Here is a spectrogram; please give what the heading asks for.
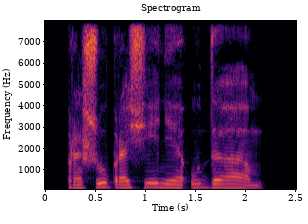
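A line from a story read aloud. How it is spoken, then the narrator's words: Groaning. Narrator (Russian): простонал Ник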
